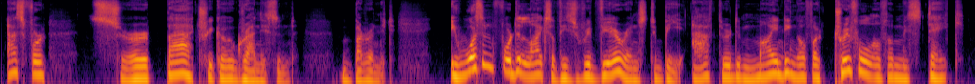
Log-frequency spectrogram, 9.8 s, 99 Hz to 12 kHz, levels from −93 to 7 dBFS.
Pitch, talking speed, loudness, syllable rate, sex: 145 Hz, 155 wpm, -21 LUFS, 5.2 syllables/s, male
